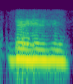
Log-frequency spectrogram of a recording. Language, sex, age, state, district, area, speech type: Punjabi, male, 18-30, Punjab, Ludhiana, urban, conversation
